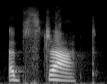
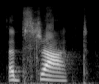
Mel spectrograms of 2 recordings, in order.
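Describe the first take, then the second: The two takes are said the same way.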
